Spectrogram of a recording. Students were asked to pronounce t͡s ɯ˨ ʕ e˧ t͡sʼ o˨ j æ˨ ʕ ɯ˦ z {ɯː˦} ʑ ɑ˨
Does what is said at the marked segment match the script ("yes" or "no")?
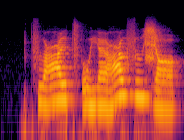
no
